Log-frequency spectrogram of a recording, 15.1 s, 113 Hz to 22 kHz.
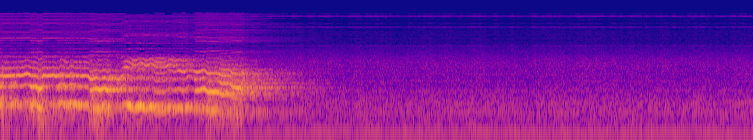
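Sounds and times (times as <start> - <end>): low hum: 0.0 - 7.9.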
